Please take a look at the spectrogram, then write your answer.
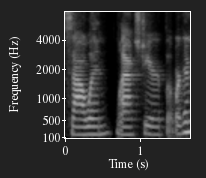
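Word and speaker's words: Samhain: remember it looks like Sam Hayne but it's pronounced sin last year but we're going to do more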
